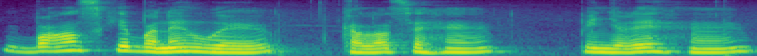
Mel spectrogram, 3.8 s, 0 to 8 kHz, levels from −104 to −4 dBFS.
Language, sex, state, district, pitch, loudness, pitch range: Hindi, male, Bihar, Patna, 160 Hz, -15 LUFS, 150-175 Hz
